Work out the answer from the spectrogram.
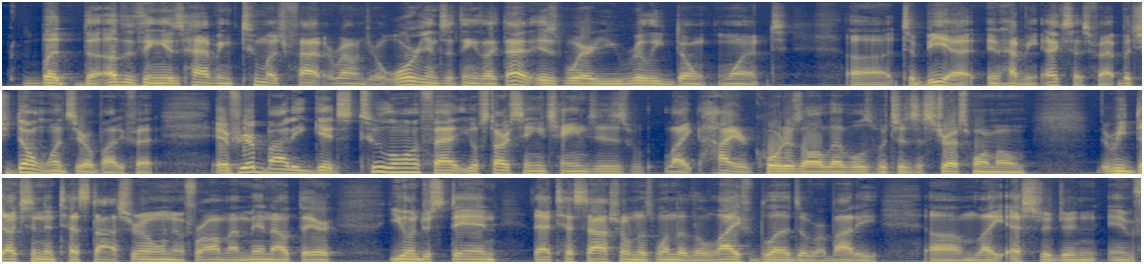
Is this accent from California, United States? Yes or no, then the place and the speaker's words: yes; San Diego, California, United States; moved away; I love seafood. I'm from San Diego, or we moved out here from San Diego.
